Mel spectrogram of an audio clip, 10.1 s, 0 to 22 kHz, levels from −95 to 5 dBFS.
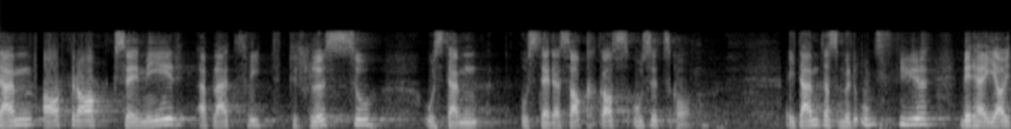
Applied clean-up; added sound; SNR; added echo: neural separator model SepFormer DNS4.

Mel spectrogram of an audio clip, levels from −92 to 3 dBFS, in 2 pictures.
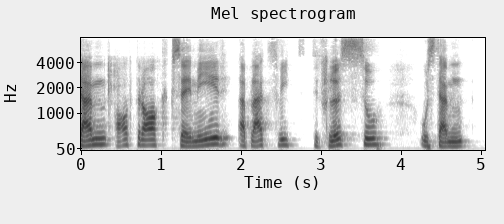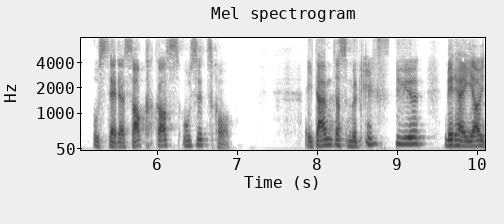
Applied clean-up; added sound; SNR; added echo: neural mask model DeepFilterNet 3.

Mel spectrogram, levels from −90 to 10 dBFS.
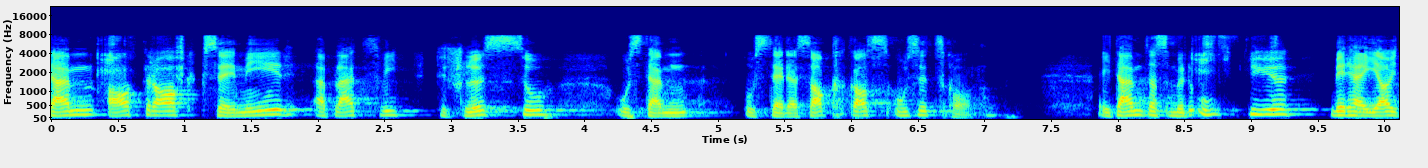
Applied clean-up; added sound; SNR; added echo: neural mask model Resemble Enhance denoiser.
